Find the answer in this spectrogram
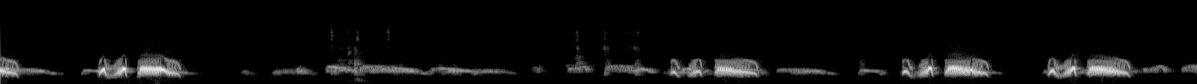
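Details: Spotted dove kept as a decoy, calling all the while to provoke fighting: repeated hollow coo phrases, quick double notes leading into a longer falling coo, with quiet droning coos filling the pauses.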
